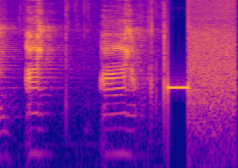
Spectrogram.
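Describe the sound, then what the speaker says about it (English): A goose honks near a yurt, two loud, close, nasal honks spaced about a second apart, followed by a brief high tone and background noise. "There's been a noisy goose."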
